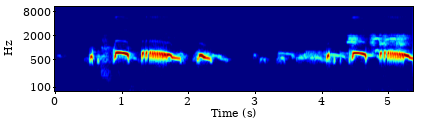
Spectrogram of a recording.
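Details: Spotted dove lure coos, urging and calling: two loud phrases, each with a hooked rising note and a long raspy coo, separated by softer notes, with a faint higher chirping in the background toward the end.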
